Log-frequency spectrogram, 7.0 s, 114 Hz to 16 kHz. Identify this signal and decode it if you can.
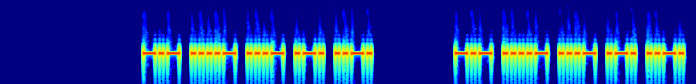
Morse code, heard as a keyed tone, about 30 wpm, 700 Hz. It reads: K4VRF K4VRF
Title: USA Call Signs - 5 Characters - Repeated 2x - 30wpm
